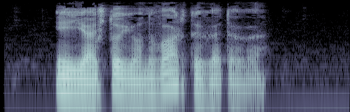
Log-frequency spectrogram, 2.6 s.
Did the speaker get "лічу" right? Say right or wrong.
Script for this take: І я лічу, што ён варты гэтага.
wrong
